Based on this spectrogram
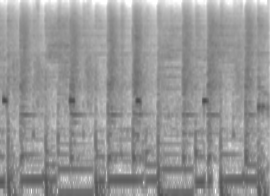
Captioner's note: count down beeps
